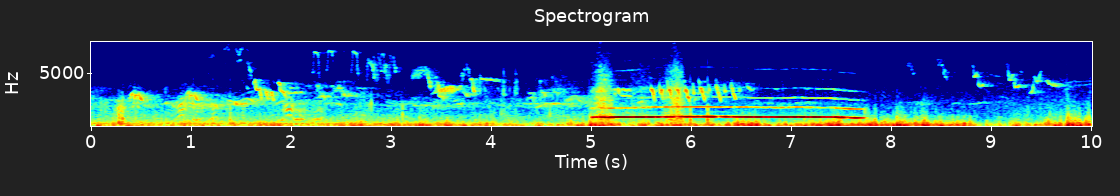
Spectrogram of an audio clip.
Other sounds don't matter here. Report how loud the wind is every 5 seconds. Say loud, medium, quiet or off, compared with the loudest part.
medium, loud.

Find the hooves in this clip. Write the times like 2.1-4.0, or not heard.
not heard.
